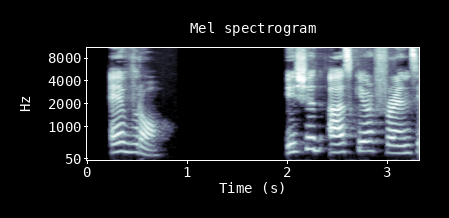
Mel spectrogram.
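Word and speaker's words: евро: join the Euro Zone in Bulgarian euro is pronounced Evo you should ask your friends in Bulgaria if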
